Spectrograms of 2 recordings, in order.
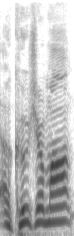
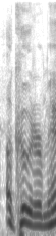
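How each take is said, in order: First: It is said with a French pronunciation. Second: It is said with an anglicized pronunciation. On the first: "your Alexa cannot say accoutrement" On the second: "it will say accoutrement"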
